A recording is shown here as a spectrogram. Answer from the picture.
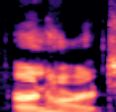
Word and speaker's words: Earnhardt: del art or aren't Earnhardt's of sing his name wrong all right ernhardt okay Dale Earnhardt's car getting auctioned off why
